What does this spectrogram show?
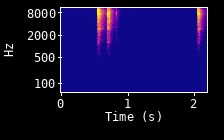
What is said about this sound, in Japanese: はい、じゃあポーズ取るからしっかりシャッター切ってね。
